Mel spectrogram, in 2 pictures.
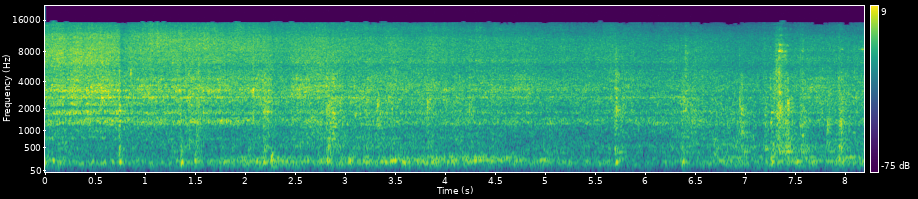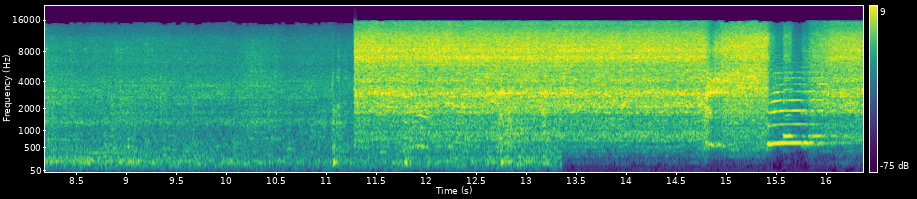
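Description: Carriages of a passenger train rolling past, wheels clicking over rail joints. About eleven seconds in this gives way to a steady hiss of steam from a standing steam locomotive, with a brief tone just before the end.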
